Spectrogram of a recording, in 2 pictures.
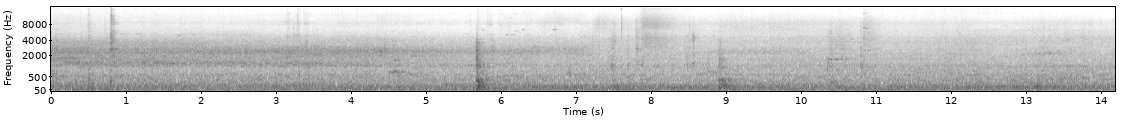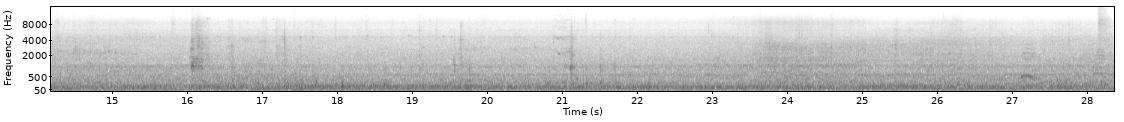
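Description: A truck engine rumbles low and steady as the truck rolls slowly away.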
